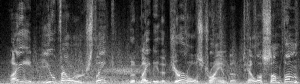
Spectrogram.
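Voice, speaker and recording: Through loud background noise, a man does a put-on character voice, drawling in a high pitch at a moderate pace. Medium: video game. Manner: folksy, drawling.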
